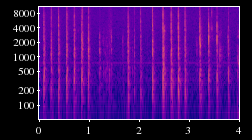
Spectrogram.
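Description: Fingertips tapping quickly on the clear plastic window of a Pokémon TCG Hoopa V collection box: a fast, uneven run of sharp taps, about seven a second.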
